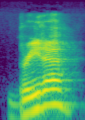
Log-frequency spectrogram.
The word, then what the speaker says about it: Breda: do you say your last name uh brita breeda yep okay i've heard it said about a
